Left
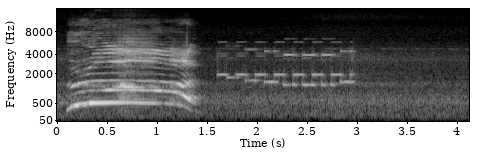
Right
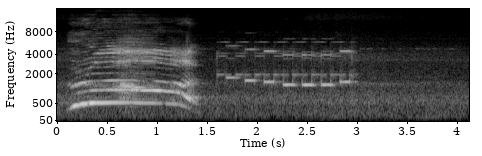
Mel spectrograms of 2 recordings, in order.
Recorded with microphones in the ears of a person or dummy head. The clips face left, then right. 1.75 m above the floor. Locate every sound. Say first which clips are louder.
0.1 s a shout: left 4 dB; 75° left (ahead or behind), 1.5 m
1.6 s a ringtone: left 1 dB; 20° right (ahead or behind), 1.5 m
